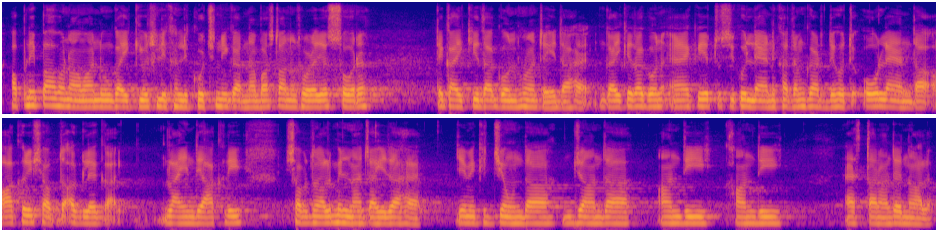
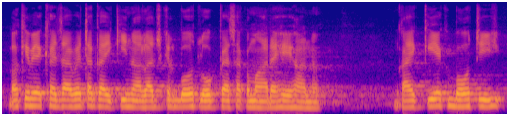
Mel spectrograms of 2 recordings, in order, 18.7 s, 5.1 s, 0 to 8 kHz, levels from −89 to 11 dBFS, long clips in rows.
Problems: background sounds at intervals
